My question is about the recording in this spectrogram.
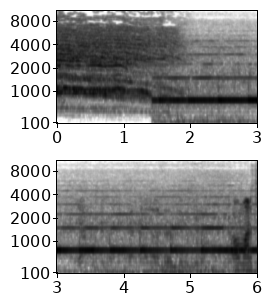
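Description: Level-crossing warning alarm sounding a steady high tone over low traffic rumble. For the first second and a half a louder sound of many tones, slowly falling in pitch, plays over it and cuts off suddenly.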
